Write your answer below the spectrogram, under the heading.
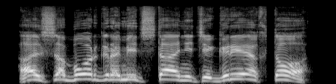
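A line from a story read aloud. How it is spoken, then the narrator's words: Deafening enraged bellow. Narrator (Russian): Воевода весь багровый заорал так, что в ушах зазвенело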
